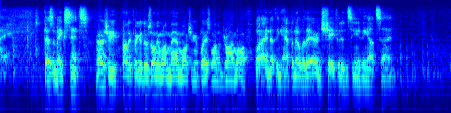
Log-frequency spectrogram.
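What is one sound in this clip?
A second man answers in a low, puzzled voice.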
